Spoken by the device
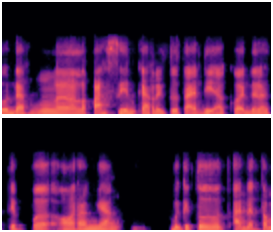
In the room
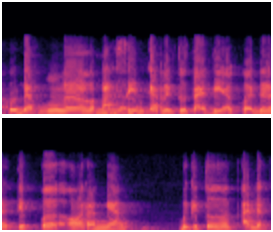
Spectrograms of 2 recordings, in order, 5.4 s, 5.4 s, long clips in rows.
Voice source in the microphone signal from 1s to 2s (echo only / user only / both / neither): both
